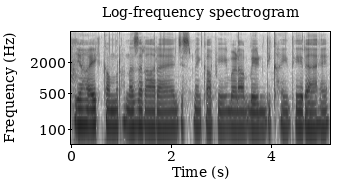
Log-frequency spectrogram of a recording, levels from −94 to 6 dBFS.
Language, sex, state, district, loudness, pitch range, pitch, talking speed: Hindi, male, Chandigarh, Chandigarh, -18 LUFS, 110-120 Hz, 115 Hz, 160 wpm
